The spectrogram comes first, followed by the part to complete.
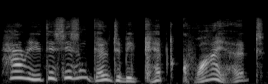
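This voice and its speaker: A man's voice: fairly high pitch, huge pitch swings, moderate pace, slightly rough, dry recording, voice pushed up, full character voice. A man reading an audiobook, voicing an earnest, worried teenage girl who is bossy and sensible. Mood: serious.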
